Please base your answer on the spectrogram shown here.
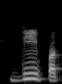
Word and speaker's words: दीपक: फिर बड़ी ई की मात्रा इसमें लगी हुई है, तो यहाँ पर दीपक, दीपक, यहाँ पर देखिए इसका उच्चारण थोड़ा जोर से हो रहा है, जैसे कि इसको थोड़ा खींच करके हम लोग पढ़ा दीपक।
